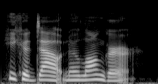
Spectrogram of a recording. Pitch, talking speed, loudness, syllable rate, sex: 205 Hz, 190 wpm, -17 LUFS, 4.6 syllables/s, female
